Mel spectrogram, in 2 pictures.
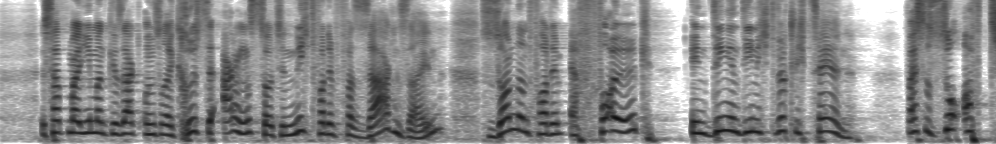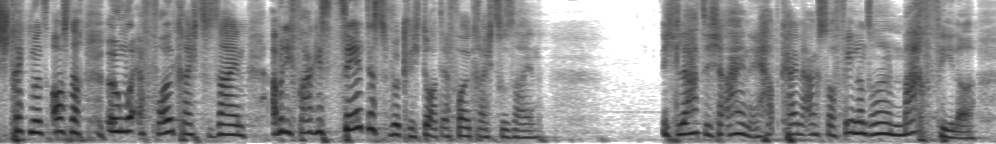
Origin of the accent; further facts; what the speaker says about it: Germany; so viele von uns sind gefangen, so vielleicht auch kulturell, so als Deutsche.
